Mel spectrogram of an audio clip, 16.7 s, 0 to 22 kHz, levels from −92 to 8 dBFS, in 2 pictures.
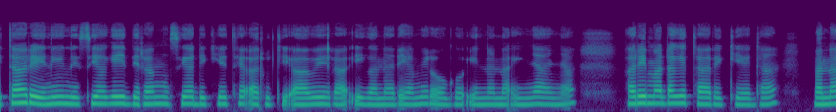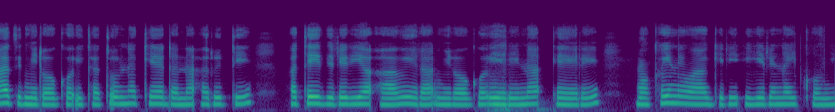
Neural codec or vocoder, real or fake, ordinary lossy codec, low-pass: autoencoder, 48 kHz, 32 numbers a frame, DAC-VAE, trained on Japanese speech; fake; none; 10.8 kHz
